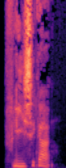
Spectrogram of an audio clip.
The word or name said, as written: flisegang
